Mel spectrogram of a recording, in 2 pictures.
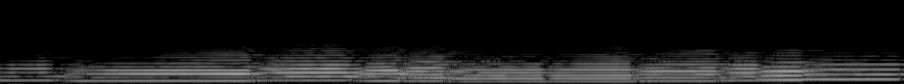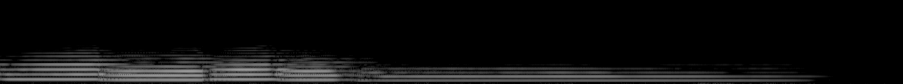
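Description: Solo French horn playing a slow, unaccompanied melody of sustained notes in its middle-low register, ending on a long held note that fades out shortly before the end.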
